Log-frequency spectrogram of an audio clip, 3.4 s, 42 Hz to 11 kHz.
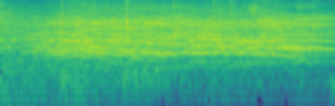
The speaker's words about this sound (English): At tonight's basketball game, the Longmont Trojans are trailing the Columbine Rebels by 4 points.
